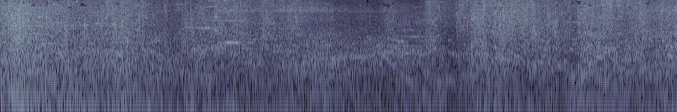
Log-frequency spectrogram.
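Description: Spell effects whoosh, crackle and burst in a busy fantasy battle.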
